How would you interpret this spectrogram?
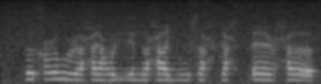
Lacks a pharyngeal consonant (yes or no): no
